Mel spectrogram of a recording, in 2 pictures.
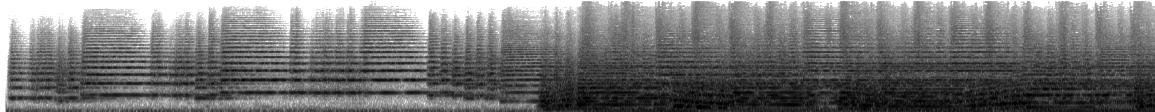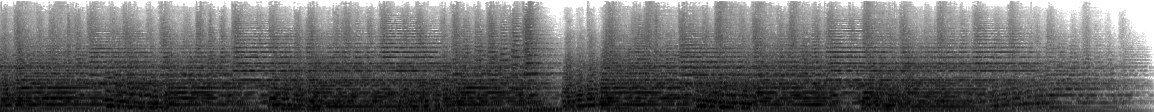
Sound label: basses; lehigh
